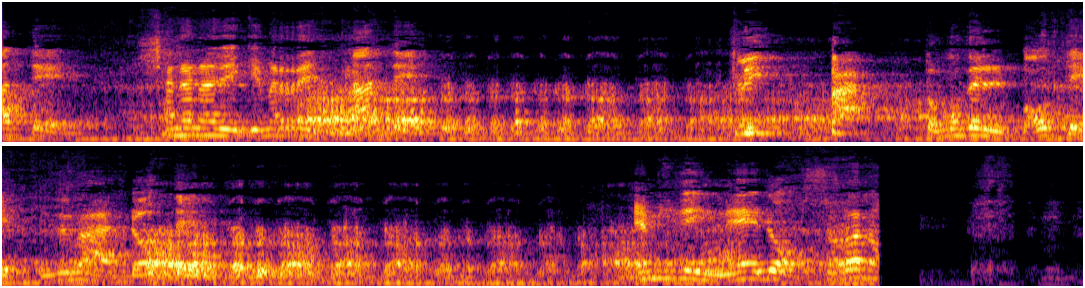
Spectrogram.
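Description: A young man shouts loudly up close.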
